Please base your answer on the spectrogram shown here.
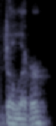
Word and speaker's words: DLVR: the ceo of deliver spelled with no vowels so dlvr but we pronounce it deliver and what we do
